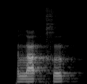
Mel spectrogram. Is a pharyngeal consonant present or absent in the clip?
absent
